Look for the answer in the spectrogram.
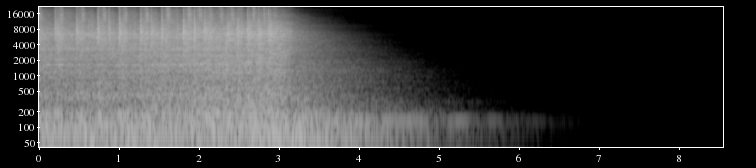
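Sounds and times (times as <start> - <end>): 
drums: 0.0 - 5.7.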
